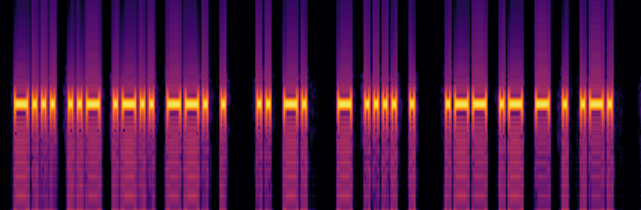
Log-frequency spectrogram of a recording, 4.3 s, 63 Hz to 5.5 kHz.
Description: Morse code, heard as a keyed tone, about 40 wpm, 600 Hz. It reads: BULGE IN THE WATER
